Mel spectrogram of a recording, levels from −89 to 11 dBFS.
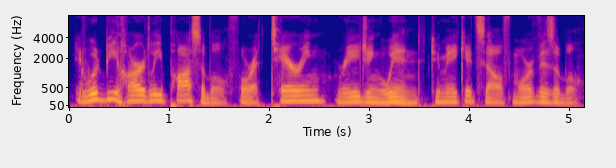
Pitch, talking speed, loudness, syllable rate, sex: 120 Hz, 175 wpm, -18 LUFS, 4.7 syllables/s, male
